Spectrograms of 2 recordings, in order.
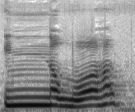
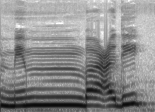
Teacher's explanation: ایک غنہ میں جو ہے زبان تالو پہ لگتی ہے اور ایک میں دونوں ہونٹ ملتے ہیں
